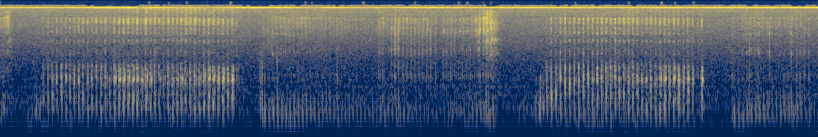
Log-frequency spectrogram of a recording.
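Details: Sleeping cat snoring in steady cycles: buzzy, fluttering rattles about every two and a half seconds, each breath a burst of fast pulses separated by brief quieter pauses.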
